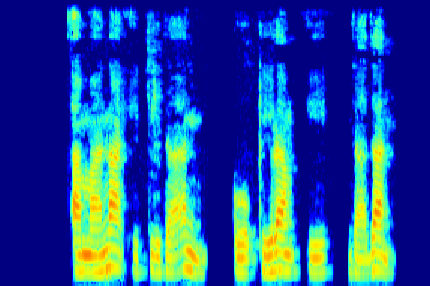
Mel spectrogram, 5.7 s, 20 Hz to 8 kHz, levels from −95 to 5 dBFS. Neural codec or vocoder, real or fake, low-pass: none; real; 7.2 kHz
